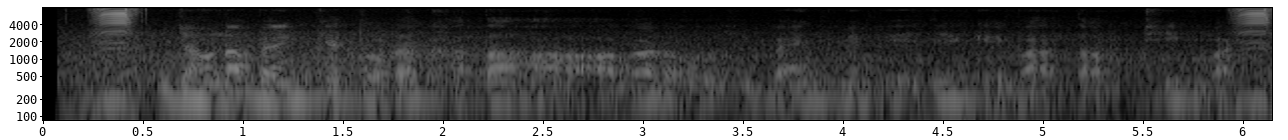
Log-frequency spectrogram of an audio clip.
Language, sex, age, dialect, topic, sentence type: Bhojpuri, male, 18-24, Northern, banking, statement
